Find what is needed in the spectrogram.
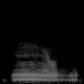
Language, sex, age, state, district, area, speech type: Telugu, male, 18-30, Andhra Pradesh, Kakinada, rural, conversation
